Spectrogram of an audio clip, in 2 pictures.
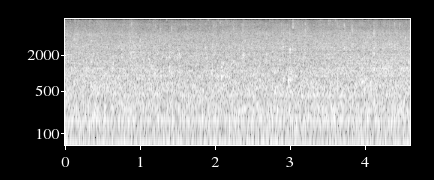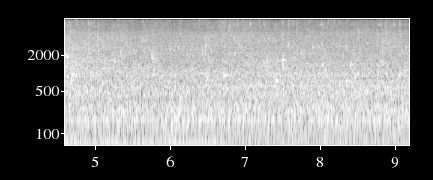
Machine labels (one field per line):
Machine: pump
